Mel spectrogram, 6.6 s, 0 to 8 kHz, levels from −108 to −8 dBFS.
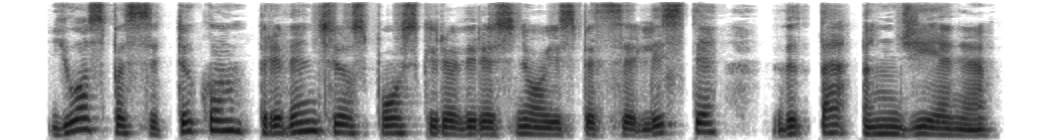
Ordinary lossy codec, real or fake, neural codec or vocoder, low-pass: AAC, 48 kbps; real; none; 7.2 kHz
